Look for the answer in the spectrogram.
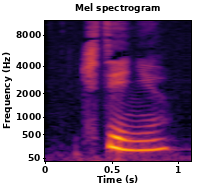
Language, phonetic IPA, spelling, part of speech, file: Russian, [ˈt͡ɕtʲenʲɪje], чтение, noun, Ru-чтение.ogg
- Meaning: 1. reading (the process of interpreting written language) 2. reading (legislature: one of several stages a bill passes through before becoming law)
